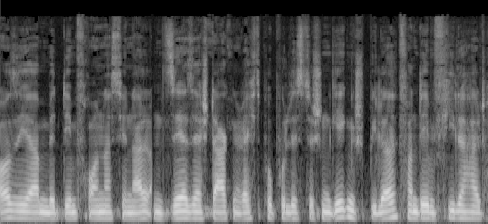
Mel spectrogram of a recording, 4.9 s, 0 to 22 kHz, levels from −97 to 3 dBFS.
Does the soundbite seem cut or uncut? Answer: cut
